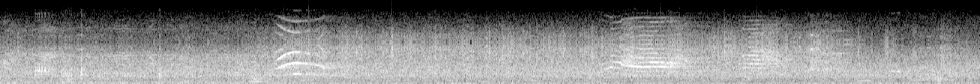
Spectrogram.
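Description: Two short, high-pitched animal calls, one arching up and down about two seconds in, a second wavering one about four seconds in, over a steady background rumble.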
